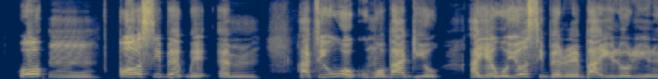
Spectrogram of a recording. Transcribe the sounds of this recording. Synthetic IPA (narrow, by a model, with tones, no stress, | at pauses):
õ˦˨ | kɔ˦si˦bɛ˦˨k͡pe˨˦˨ | m˨ | a˧ti˧wu˦o˦˨ku˧mɔ̃˨ba˦˨di˨˦o˧ | a˨jɛ˧wo˧joː˦˨si˨bɛ˨ɾɛ˨ba˦ji˨˦lo˦ɾi˦i˨ɾɛ˨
